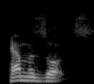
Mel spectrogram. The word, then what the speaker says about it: Camazotz: Yeah, how do you pronounce it? Camazotz? Camazotz, yeah.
